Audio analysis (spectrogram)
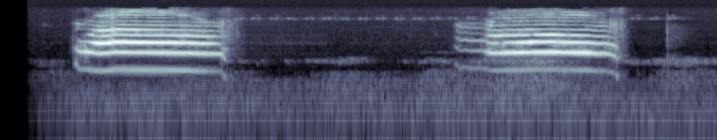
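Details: A tiny kitten gives two loud, clear, steady-pitched meows, each lasting about three quarters of a second and spaced about two seconds apart. The room is otherwise quiet, with a low background murmur.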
